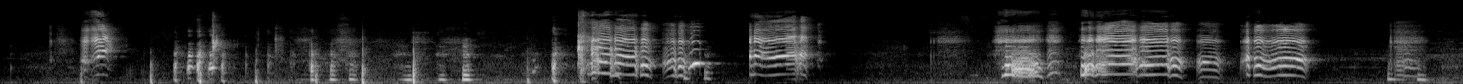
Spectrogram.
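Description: A toddler boy laughs loudly and giggles nearby.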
